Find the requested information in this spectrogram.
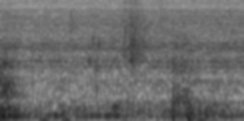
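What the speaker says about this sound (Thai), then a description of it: "เปิดน้ำแล้วก็กวักใส่หน้าเลยนะจ๊ะ" Tap water runs steadily into a sink while a hand scoops and splashes it onto a face, a continuous close rush broken by a few soft splashes.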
